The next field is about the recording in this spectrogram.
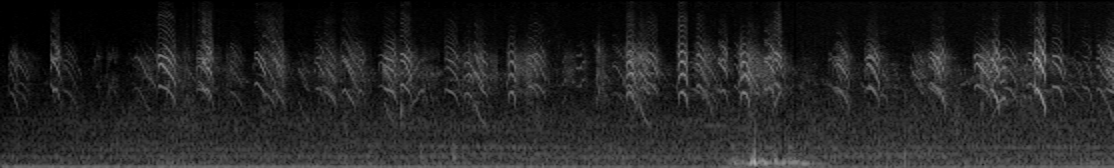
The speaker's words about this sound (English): So let's listen here to the plaintive chirps of cliff swallows.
